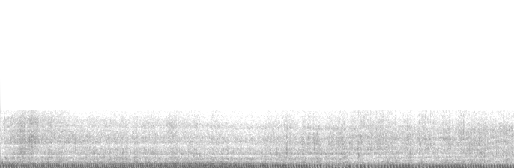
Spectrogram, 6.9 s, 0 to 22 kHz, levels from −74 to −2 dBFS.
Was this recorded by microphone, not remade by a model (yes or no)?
yes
